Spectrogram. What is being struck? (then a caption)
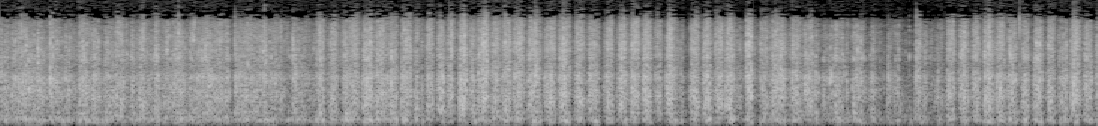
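Upturned woven rattan basket. Fingertips and short nails of both hands aggressively tap and scratch an upturned, hollow, empty woven rattan basket. The result is a fast, dense, continuous patter of dry, crackling taps and scrapes with a mid-range body and little low end. The strikes are too rapid to separate.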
